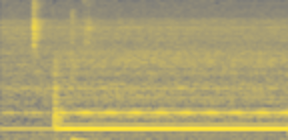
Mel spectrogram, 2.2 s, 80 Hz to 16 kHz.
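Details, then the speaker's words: Aristocrat console radio under restoration, signal generator injecting about 440 kHz IF: clean steady tone switches on and holds, some hum at full power; the stage is passing the signal, working there but weaker elsewhere. "so it's working there not so much there oh I can just hear it I'll put it on full pair and see what happens lot of hum I can still hear it so it is getting through"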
